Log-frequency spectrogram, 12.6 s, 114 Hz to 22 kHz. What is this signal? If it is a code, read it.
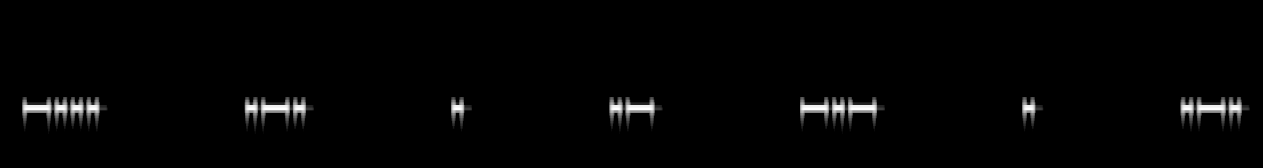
Morse code, heard as a keyed tone, about 15 wpm, spaced as for 5 wpm, 750 Hz. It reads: BREAKER
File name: Morse / 05WPM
